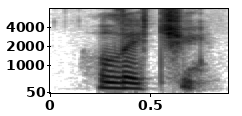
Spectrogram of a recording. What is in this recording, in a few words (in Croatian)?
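"leci", Croatian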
